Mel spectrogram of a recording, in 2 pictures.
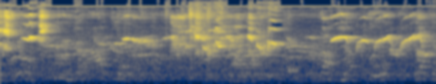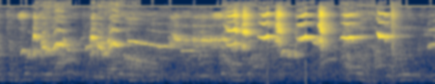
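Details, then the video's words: White-rumped shama, kept as a songbird, singing a varied song in the style of the sooty-headed bulbul: whistled slurred notes around the upper-middle range mixed with sharp chattering bursts and high clicks, phrases tumbling irregularly. "Kacer rasa kutilang"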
